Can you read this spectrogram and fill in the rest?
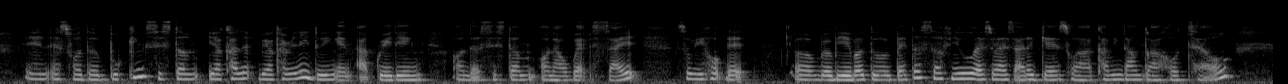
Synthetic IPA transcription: ɛ̃nʔɛ̰sfɔdəbukɪ̃ŋsɪstə̃mwiakʰaɹəwiakʰaɹə̃nʔliduɪ̃ŋɛ̃na̰p̚ɡ̥ɹedɪ̃ŋʔɔ̃ndəsɪstə̃mɔ̃nawəwɛbsaɪt̚ | sowihop̚dɛt̚ | ʌ̃wilbiebəltubɛtəsəfjuɛswɛlɛsadəɡɛshuakʰamɪ̃ŋdãʊ̃ntuaəhotʰɛl

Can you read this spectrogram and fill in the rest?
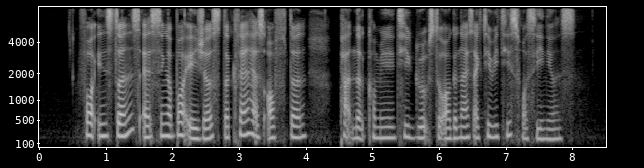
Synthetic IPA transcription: fɔʔĩnstə̃nsɛtsĩŋapɔʔed͡ʒəsdəkʰlɛ̃nɦɛsɔftə̃n | pʰa̰ʔnəkʰɔmjunitʰiɡɹupstuʔɔɡənaɪsɛ̰k̚tʰivitʰisfɔsiniəs

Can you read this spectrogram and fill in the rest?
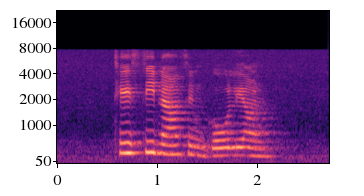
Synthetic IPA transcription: t̪ʰesinasɪ̃nɡoliɔ̃n

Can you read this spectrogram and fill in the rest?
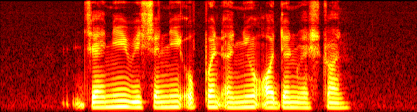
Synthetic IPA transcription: d͡ʒɛ̃niɹisə̃nliʔo̰pə̃nʔə̰njuʔɔdə̃nɹɛstɹɔ̃n

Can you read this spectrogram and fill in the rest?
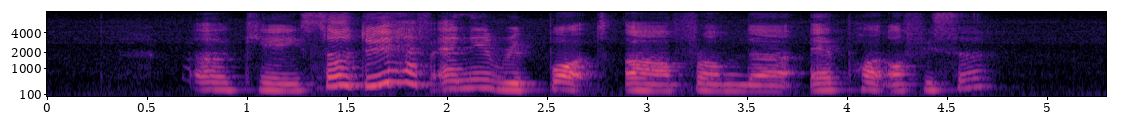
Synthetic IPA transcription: okʰesodujuhɛvɛniɹipɔtʌ̃fɹɔ̃mdəɛpʰɔtɔfisə

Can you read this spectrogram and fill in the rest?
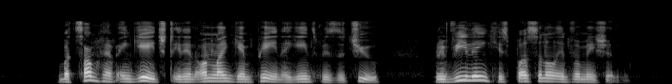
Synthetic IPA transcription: batsãmɦɛvɛ̃nɡeːd͡ʒdɪ̃nɛ̃nɔ̃nlãɪ̃nkɛ̃mpʰẽɪ̃nəɡẽnstmɪsdət͡ʃʰu | ɹɪviːlɪ̃ŋhɪspɜsənəlɪ̃nfɔmeʃə̰̃n

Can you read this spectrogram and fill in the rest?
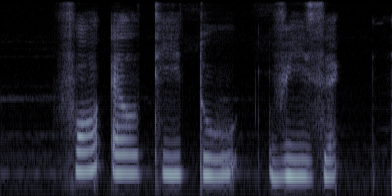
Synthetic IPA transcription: fɔʔɛltʰitu | vizɛk̚

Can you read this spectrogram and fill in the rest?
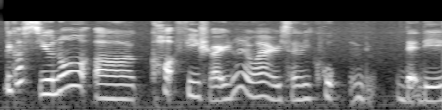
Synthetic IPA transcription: bikʰɔsjunoəkʰɔt̚fiʃɹaɪt̚junodɛwãnaɪɹisə̃nlikʰuk̚ | dɛt̚de

